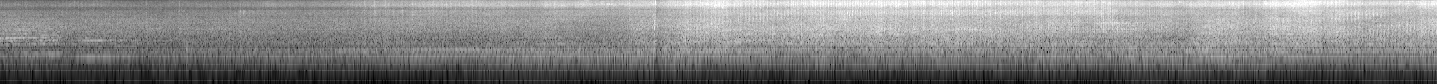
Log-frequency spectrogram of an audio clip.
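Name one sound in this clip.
Go-kart engines buzz and whine, growing louder as the karts race past close by.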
